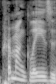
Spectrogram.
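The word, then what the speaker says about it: crème anglaise: And one more recipe you were going to share with us, macerated berries with, I never know how to say it, creme anglaise.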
